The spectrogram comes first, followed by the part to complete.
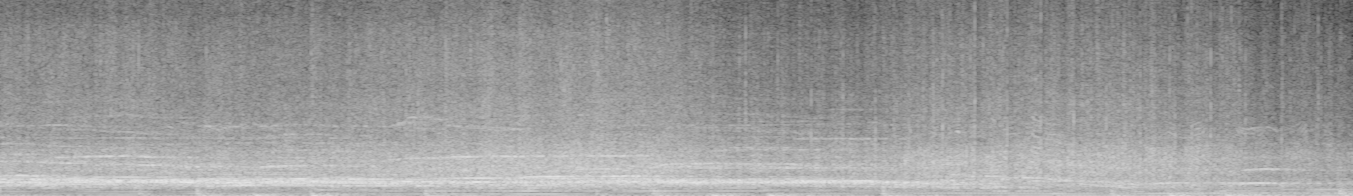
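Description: A small group of people clapping over background music; the applause dies down near the end, leaving the music.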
